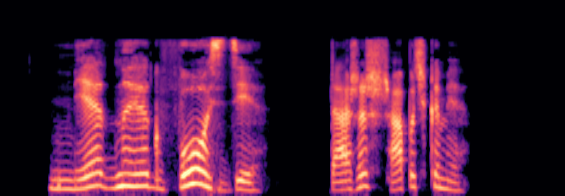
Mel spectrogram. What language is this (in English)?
Russian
